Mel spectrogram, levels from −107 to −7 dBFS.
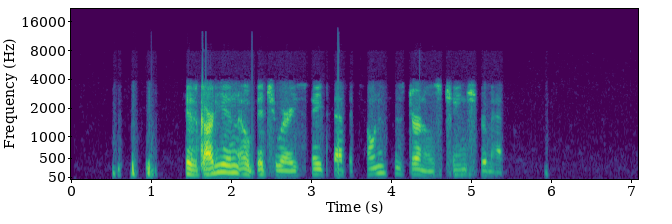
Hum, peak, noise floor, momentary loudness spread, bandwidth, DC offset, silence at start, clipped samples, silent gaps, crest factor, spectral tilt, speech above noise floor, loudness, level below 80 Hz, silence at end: none; -4 dBFS; -87 dBFS; 17 LU; 5.4 kHz; under 0.1%; 0.75 s; under 0.1%; none; 24 dB; -8 dB/octave; 61 dB; -26 LUFS; -74 dBFS; 1.75 s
